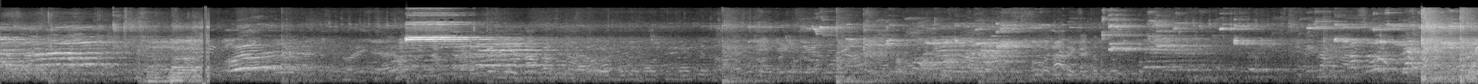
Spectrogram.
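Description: A crowd of young people cheers and shouts in a large echoing hall.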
